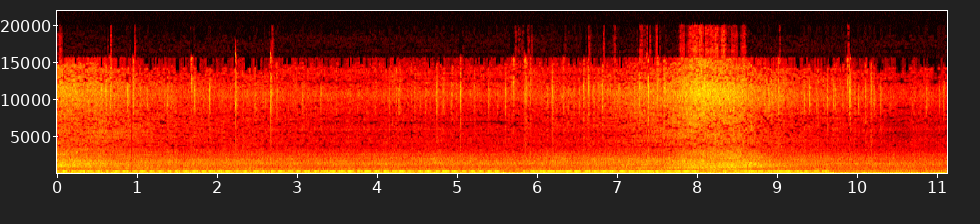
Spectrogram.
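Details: Steady mid-pitched bearing hum over road rumble, only in gear (3rd, 4th, 5th), mostly on throttle or engine braking, stopping with clutch or neutral; not affected by swerving, so hubs doubted; returns 10-15 km after standing. Source unconfirmed.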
